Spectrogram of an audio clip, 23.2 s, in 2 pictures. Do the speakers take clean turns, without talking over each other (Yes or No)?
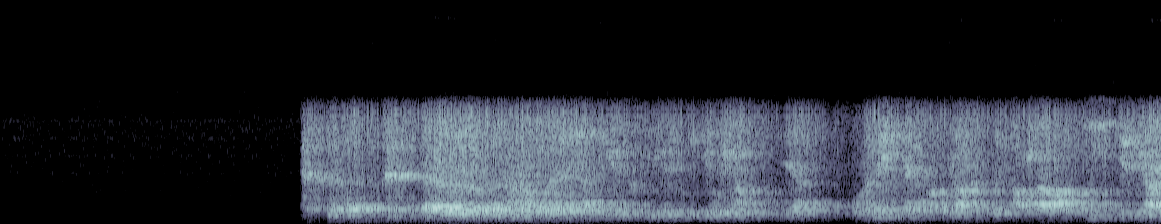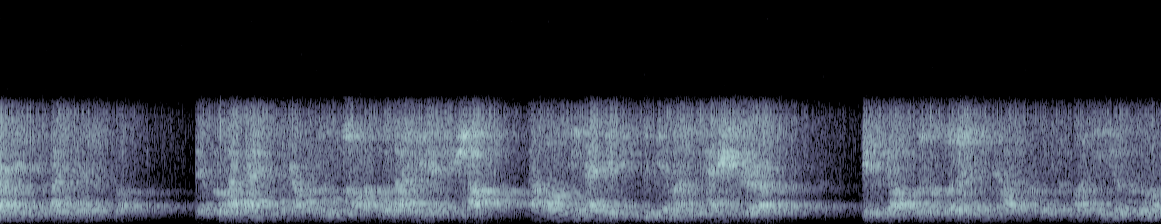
No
